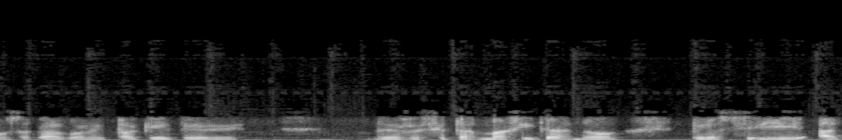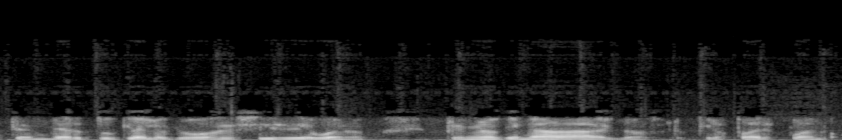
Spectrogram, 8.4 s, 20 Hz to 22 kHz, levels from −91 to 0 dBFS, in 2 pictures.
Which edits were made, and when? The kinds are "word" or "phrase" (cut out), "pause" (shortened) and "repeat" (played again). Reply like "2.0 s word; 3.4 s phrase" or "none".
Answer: none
